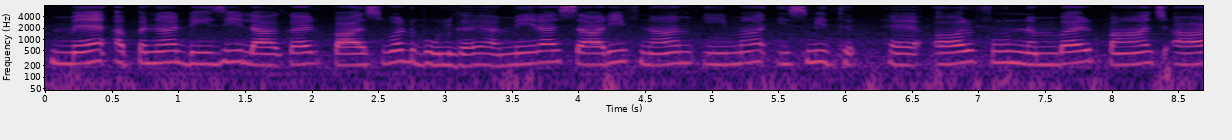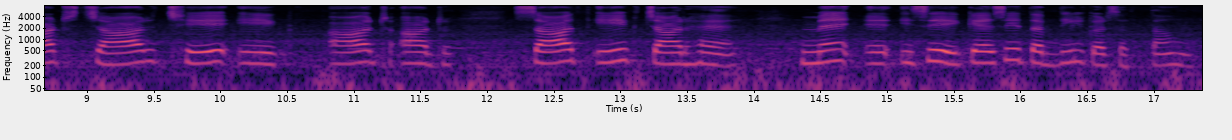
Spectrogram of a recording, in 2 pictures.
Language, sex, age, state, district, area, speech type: Urdu, female, 18-30, Bihar, Saharsa, rural, read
